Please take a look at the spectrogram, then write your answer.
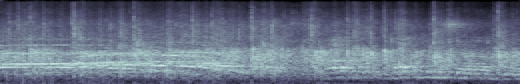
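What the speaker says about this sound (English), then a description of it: "just a round of applause and congratulations to the bride and groom." Wedding guests applaud the bride and groom, a dense, steady round of clapping that fills the room at close range, with some voices mixed into the crowd noise.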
